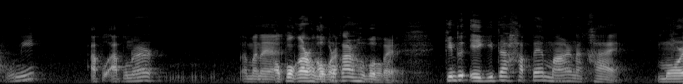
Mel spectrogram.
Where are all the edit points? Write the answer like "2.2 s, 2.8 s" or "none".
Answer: none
